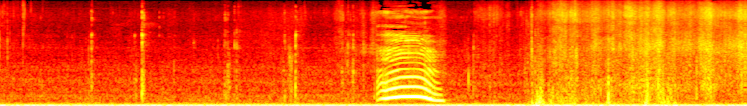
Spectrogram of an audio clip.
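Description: Close-up chewing of a chili cheese dog with small wet mouth clicks, then a loud closed-mouth "mmm" of enjoyment about four seconds in, its pitch rising then falling. From about five seconds a paper napkin rustles as mouth and hands are wiped.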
